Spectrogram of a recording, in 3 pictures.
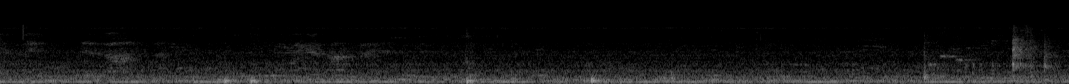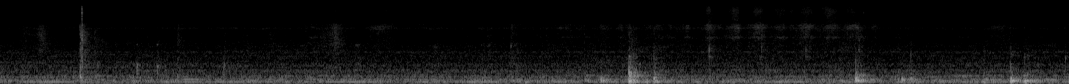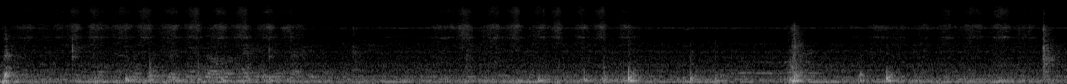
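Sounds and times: rolling pin rolling dough: 15.8s - 19.9s, 20.5s - 24.5s, 25.6s - 28.6s, 29.9s - 32.0s.

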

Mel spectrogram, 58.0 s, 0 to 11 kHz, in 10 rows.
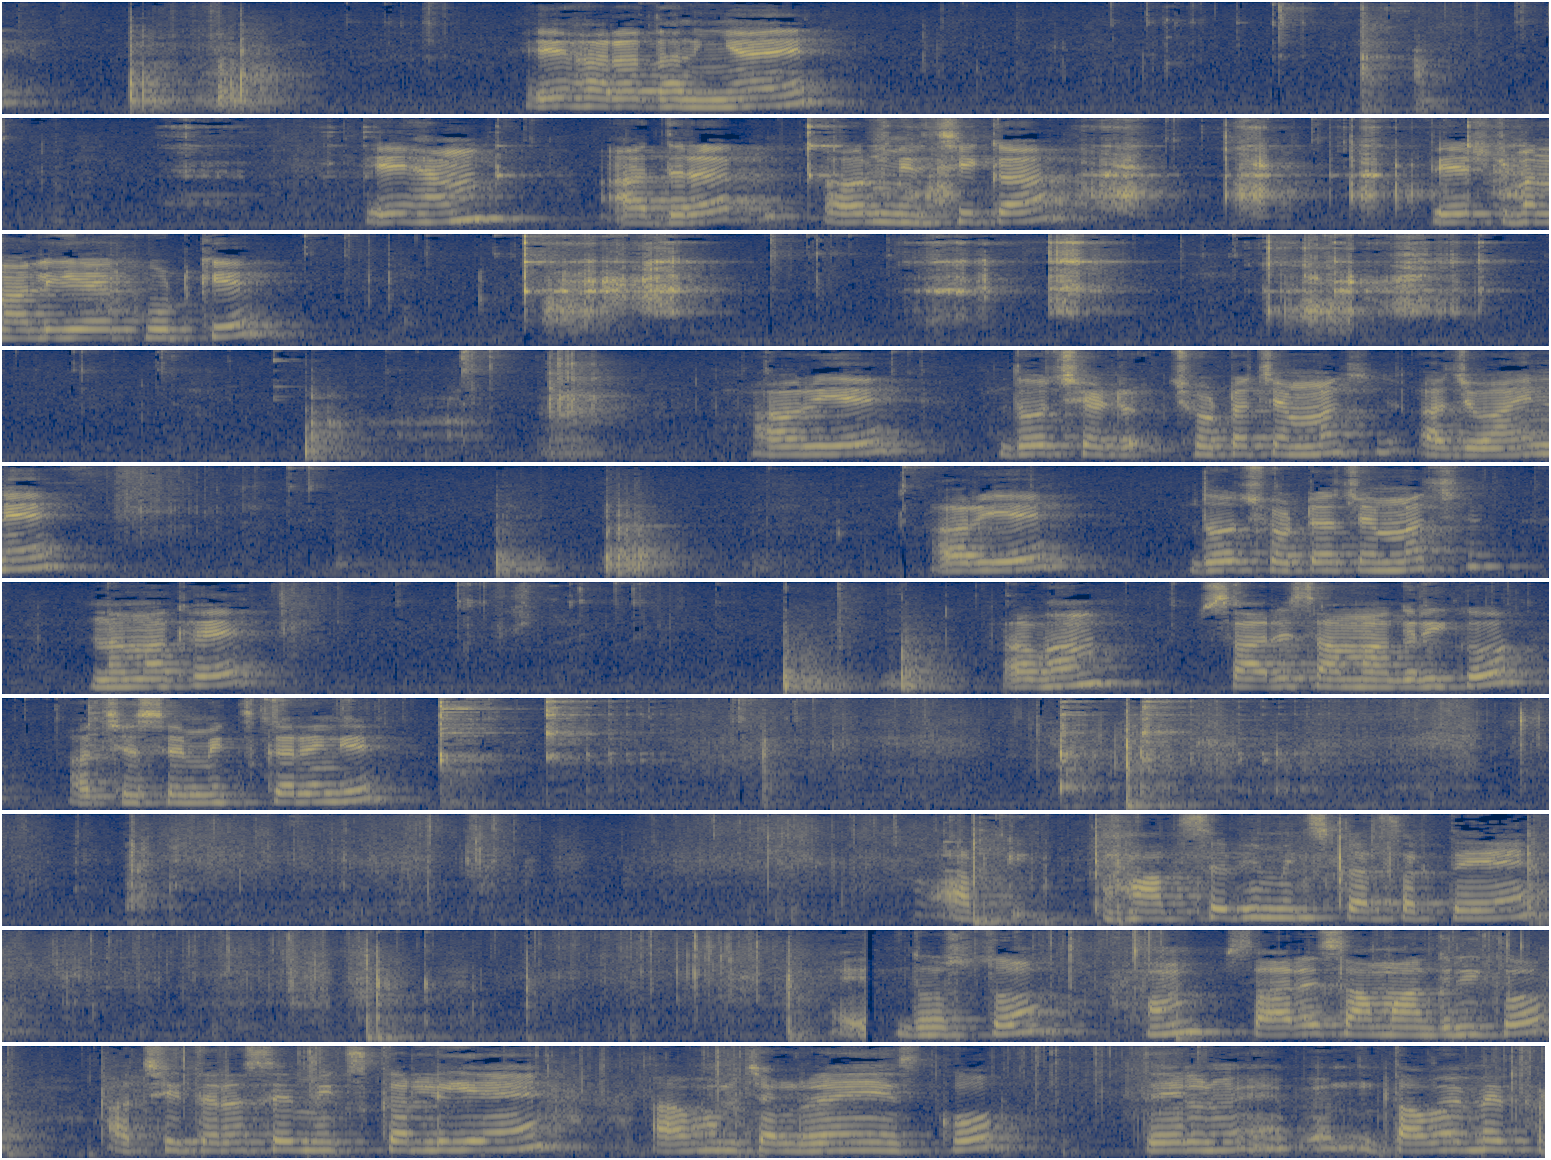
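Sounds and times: spoon scraping metal mortar: 8.8s - 12.2s, 13.6s - 14.4s, 15.0s - 17.3s.

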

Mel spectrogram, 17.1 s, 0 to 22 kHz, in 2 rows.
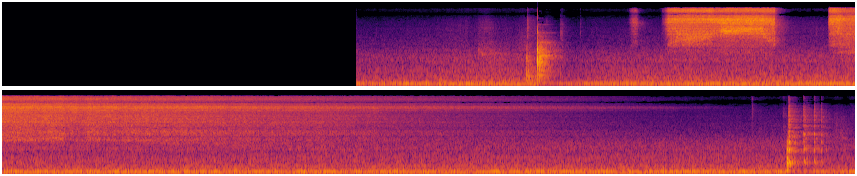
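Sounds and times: air hissing out of tyre valve: 6.3s - 14.7s.

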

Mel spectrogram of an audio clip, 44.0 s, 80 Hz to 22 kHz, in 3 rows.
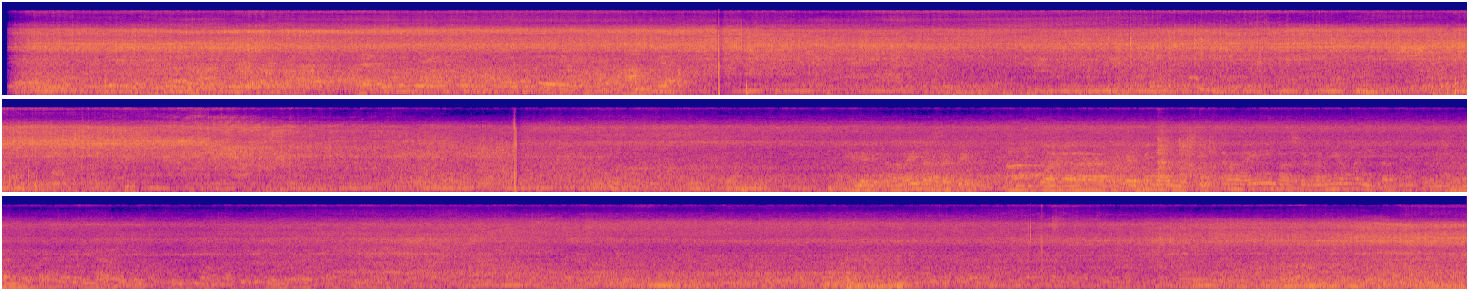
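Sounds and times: model train motors whirring on rails: 0.1s - 43.9s.

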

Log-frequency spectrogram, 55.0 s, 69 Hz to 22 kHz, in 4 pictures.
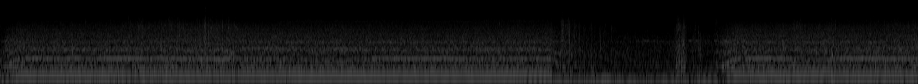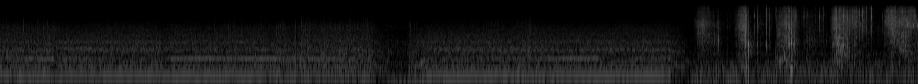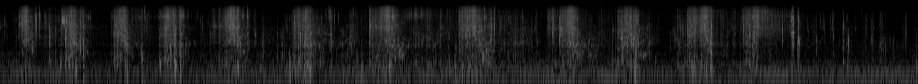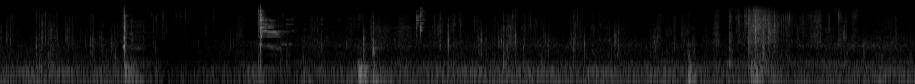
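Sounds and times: forklift engine revving: 0.0s - 8.8s, 10.6s - 43.6s
loud crunching and crackling: 24.1s - 54.9s.

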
